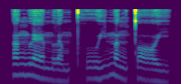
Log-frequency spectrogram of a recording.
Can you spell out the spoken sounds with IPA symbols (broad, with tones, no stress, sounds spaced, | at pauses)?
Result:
ɐ˧ ŋ l ɛː˨˩ m l ɐ˨˩ m pʰ uː˨˥ j n̪ ɐ˨ ŋ t̪ ɔː˨˩ j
